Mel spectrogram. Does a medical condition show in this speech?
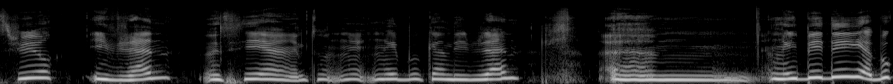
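Yes: cerebral palsy; childhood speech.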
